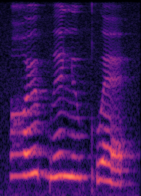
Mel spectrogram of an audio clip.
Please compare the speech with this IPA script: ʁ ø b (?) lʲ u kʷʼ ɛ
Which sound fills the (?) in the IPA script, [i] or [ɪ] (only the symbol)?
ɪ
